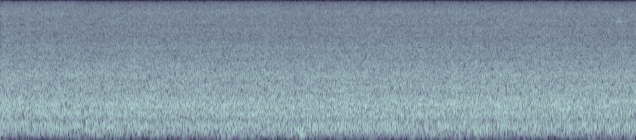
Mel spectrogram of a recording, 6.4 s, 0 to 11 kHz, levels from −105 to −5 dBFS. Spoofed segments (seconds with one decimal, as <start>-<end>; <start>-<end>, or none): none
